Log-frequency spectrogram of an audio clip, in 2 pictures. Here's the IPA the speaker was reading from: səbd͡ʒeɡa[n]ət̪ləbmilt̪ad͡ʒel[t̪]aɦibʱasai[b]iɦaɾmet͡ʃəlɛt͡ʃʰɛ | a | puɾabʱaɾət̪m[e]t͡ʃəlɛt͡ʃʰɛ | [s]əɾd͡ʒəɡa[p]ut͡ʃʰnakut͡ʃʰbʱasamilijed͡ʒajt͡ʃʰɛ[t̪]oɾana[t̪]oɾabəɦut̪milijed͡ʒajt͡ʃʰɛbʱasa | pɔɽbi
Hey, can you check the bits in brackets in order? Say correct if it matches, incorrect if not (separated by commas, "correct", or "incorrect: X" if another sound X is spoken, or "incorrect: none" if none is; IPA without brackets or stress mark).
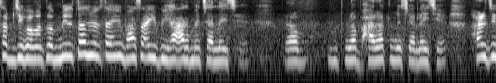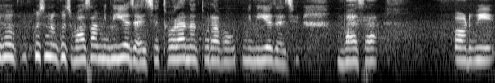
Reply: incorrect: m, correct, correct, correct, incorrect: h, incorrect: k, incorrect: t̪ʰ, incorrect: t̪ʰ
